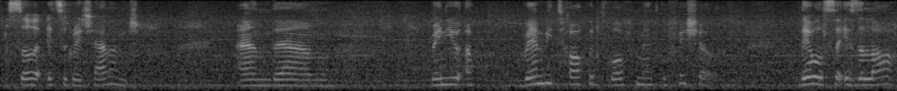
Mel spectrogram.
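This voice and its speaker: A woman's voice: mid-range voice, little pitch movement, measured pace. A woman with a Guyanese accent, a village leader answering interview questions in a plainspoken, hesitant way. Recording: loud background noise.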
